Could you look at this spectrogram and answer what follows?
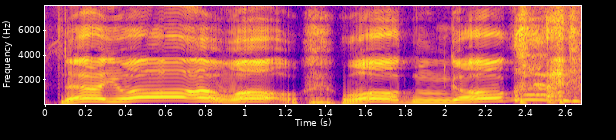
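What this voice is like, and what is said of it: Stereotypical Swedish accent. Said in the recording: “speak with a very stereotypical Swedish accent. ... that's what Swedish people sound like. ... Very stereotypical.”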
